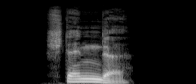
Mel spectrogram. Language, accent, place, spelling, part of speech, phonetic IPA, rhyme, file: German, Germany, Berlin, Stände, noun, [ˈʃtɛndə], -ɛndə, De-Stände.ogg
- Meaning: nominative/accusative/genitive plural of Stand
